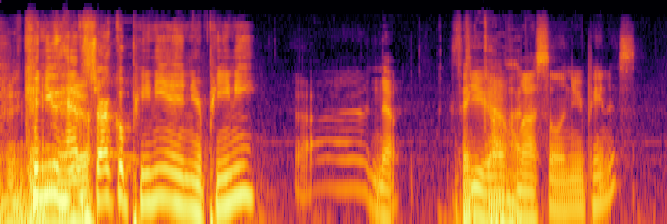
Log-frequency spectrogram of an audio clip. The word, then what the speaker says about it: sarcopenia: Sarcopenia. Did I Nailed it.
